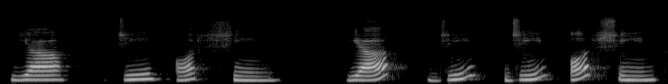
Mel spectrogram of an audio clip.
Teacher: 3 جو حروف ہیں وہ زبان کے درمیانی حصے وسط اللسان میں سے نکلتے ہیں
